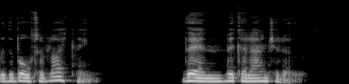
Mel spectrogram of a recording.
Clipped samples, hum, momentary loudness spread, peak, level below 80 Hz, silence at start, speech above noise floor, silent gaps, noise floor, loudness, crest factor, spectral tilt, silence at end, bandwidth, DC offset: under 0.1%; none; 16 LU; -4 dBFS; -64 dBFS; 0 s; 54 dB; none; -73 dBFS; -20 LUFS; 16 dB; -8 dB/octave; 0.5 s; 12 kHz; under 0.1%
